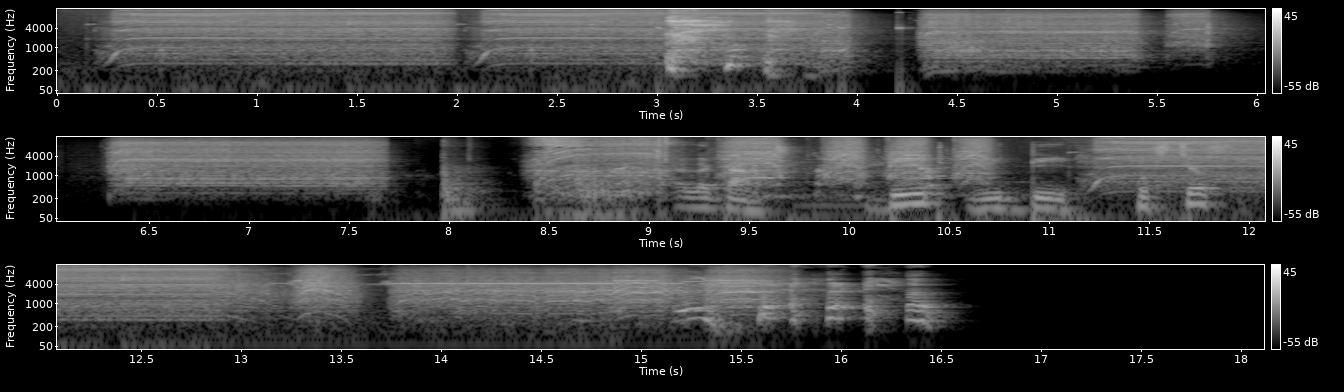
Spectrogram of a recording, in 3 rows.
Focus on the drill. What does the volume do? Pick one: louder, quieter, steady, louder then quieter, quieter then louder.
steady.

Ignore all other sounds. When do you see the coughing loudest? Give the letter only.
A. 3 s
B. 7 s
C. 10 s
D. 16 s
A.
